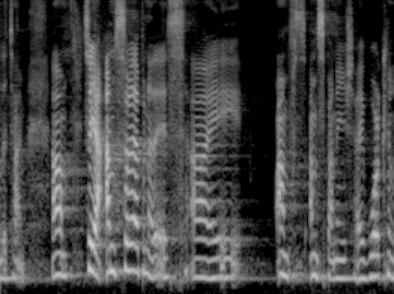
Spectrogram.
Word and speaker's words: Soledad Penadés: So Spanish names have this thing where most of the words have the stress on the last syllable. So it was like coaching Mark with like ta ta ta ta ta ta. That's how you say my name, and it actually worked.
